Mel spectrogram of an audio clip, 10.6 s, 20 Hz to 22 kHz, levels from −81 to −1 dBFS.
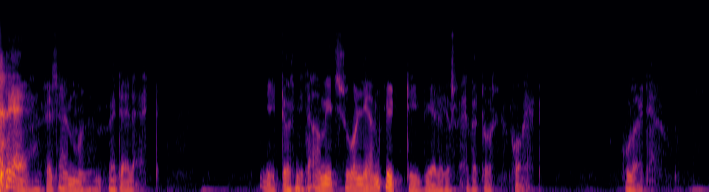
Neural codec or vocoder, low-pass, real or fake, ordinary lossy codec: codec, 24 kHz, 3 kbps, HILCodec; 10.8 kHz; fake; none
